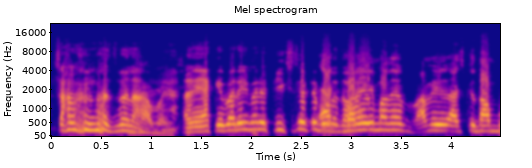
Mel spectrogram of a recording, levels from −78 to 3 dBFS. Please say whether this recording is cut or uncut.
uncut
